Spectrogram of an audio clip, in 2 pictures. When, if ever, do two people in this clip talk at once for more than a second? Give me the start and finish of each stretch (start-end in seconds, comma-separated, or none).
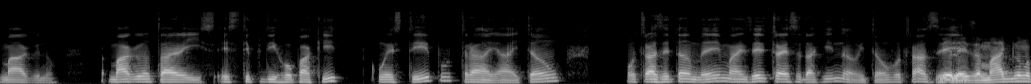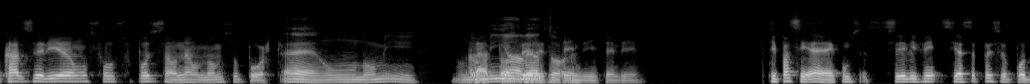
14.9-16.1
